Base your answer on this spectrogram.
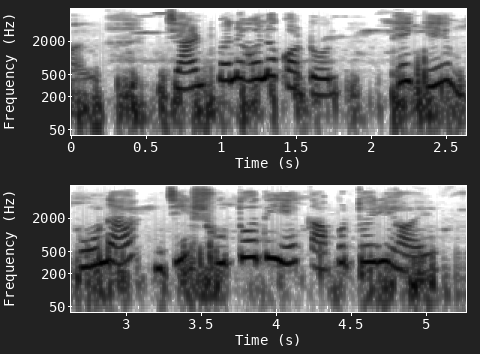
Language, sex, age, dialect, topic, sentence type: Bengali, female, <18, Northern/Varendri, agriculture, statement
